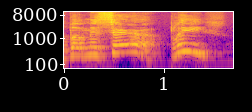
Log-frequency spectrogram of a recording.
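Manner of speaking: very high whiny plea; pleading kid. Acted. Raymond begs the teacher, very high whine.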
